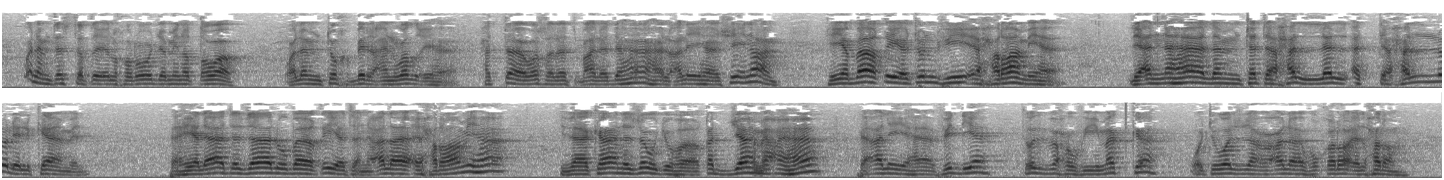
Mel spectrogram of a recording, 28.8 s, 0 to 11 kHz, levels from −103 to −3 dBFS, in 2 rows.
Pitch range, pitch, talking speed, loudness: 150-195 Hz, 165 Hz, 95 wpm, -22 LUFS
